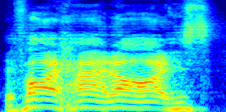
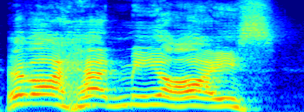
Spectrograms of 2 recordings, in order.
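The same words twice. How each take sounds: First: Slow, raised lament; crying out. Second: Very high, loud, drawn-out pirate cry; crying out louder. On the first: Blind Pew wishing he could see, crying out. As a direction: cry it out slowly, pitched up. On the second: Blind Pew despairing of his eyes, crying out loudly. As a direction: wail it out slow at full voice. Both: A narrator's reading. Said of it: "he cried".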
